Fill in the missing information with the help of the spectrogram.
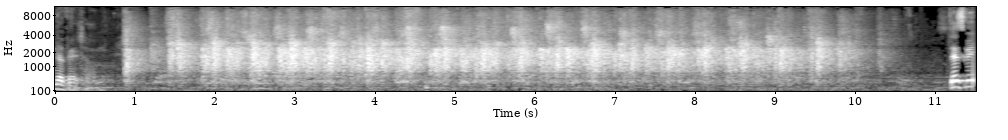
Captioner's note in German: Beifall CDU und BÜNDNIS 90/DIE GRÜNEN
